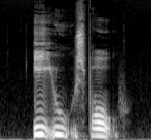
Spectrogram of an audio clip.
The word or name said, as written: EU-sprog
